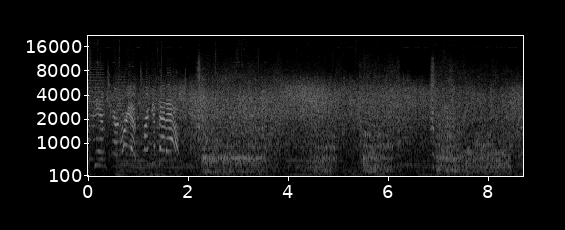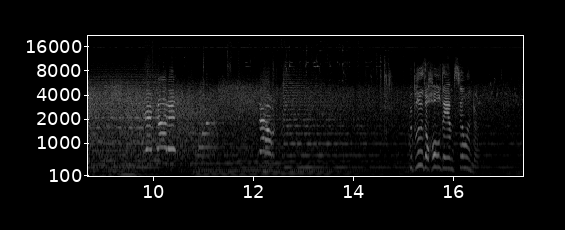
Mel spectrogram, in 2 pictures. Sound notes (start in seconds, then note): 1.8 fire extinguisher whooshing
